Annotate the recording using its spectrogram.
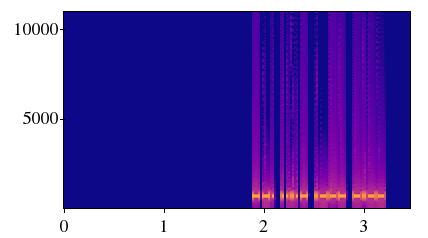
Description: Morse code, heard as a keyed tone, about 47 wpm, 700 Hz. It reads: G4JY
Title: DXCC-100 Call Signs - 4 Characters - Repeated 3x - 50wpm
